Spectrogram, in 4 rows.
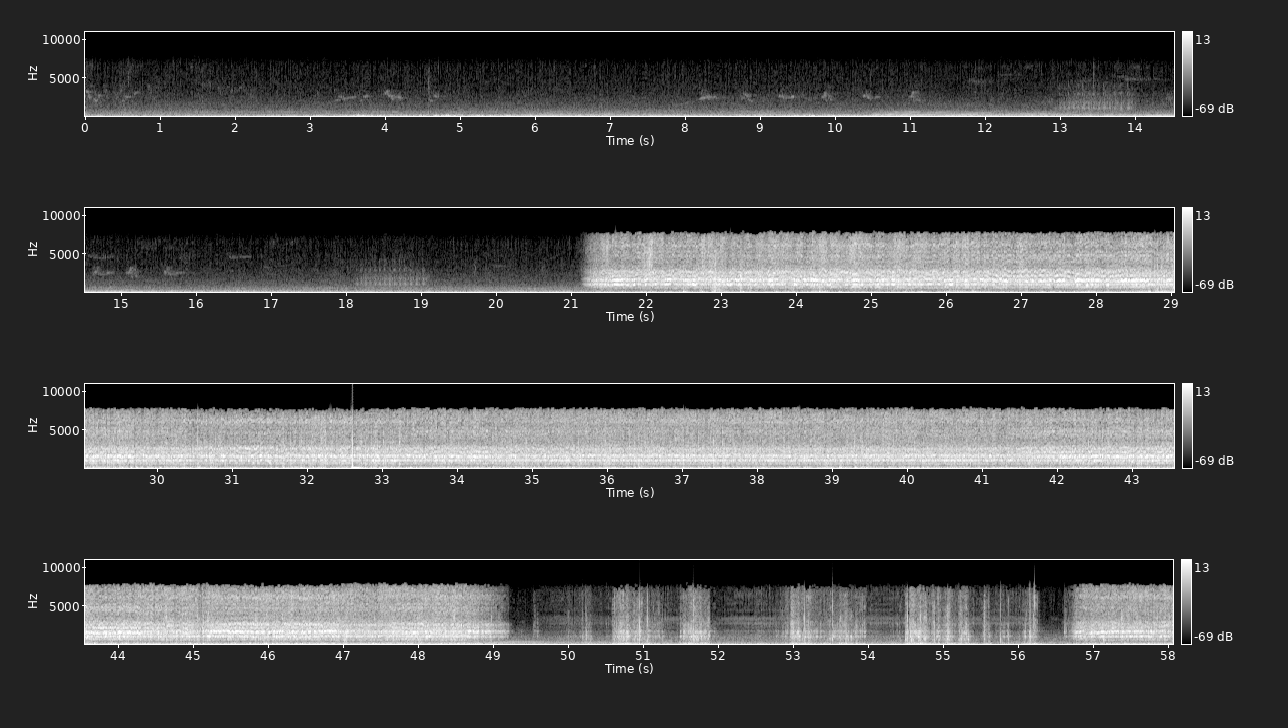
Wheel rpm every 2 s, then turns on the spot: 0, 0, 0, 0, 0, 0, 0, 0, 0, 0, 40, 150, 170, 160, 170, 160, 160, 160, 160, 160, 160, 160, 160, 160, 60, 20, 20, 20, 80.
50-56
